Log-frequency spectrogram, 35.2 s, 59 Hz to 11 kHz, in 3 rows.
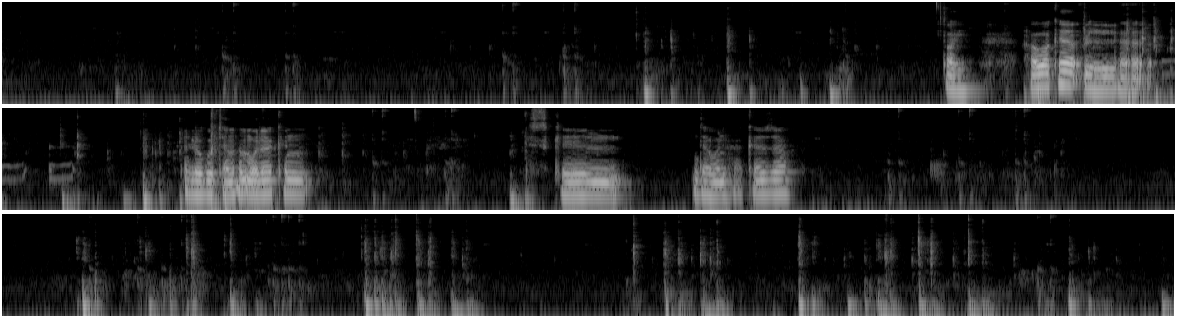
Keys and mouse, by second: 5.1-5.8 drag, 6.6 Tab, 7.9 Tab, 8.5-10.1 alt+middle drag, 10.5 alt+middle click, 11.3 KP_1, 11.6 KP_3, 12.4 KP_1, 13.3 Tab, 13.7 alt+shift+middle click, 14.2 ctrl+alt+middle click, 15.5-16.3 drag, 21.4 click, 24.4 alt+click, 24.5 alt+middle click, 25.1 ctrl+alt+middle click, 25.9 2, 26.3 click, 27.3 shift+e, 32.4 shift+e, 34.8 Tab.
